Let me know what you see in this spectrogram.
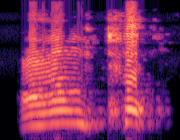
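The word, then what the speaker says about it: आँख: आपका चंद्र बिंदु वाला आंख अंख अंख न का उच्चारण बीच में आएगा आ और ख के बीच में अंख और जब न का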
